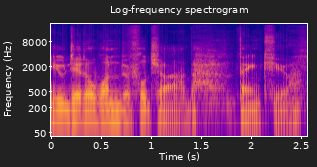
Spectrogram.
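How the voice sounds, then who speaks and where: A man does a put-on character voice at medium pitch and a moderate pace. The recording is very clean, with a silent background. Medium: read story. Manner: regal, commanding.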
